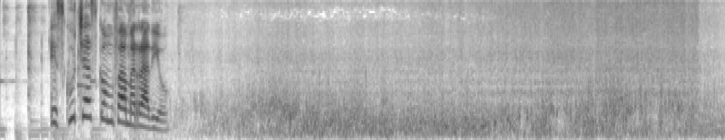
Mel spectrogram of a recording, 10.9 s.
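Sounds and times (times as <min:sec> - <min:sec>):
speech: 0:00.8 - 0:02.6
sea waves at a beach in Necoclí: 0:02.6 - 0:10.8.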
